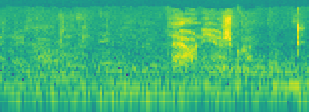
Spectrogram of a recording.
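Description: Near silence with faint room tone, and a brief faint murmur of low voices a little past the middle.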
